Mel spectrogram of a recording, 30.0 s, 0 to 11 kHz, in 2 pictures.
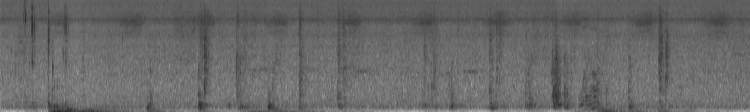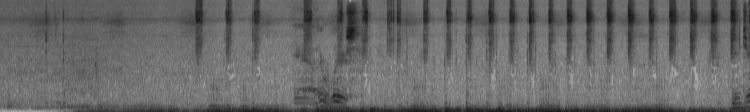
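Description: Light clicks and taps of a small socket wrench working the stator bolts on a Mercury Thunderbolt 500 outboard. About halfway in a loud low rumble sets in, and over it a ratchet clicks evenly, about three times a second.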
